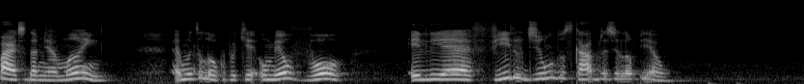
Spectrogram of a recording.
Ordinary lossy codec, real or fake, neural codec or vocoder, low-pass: none; real; none; none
